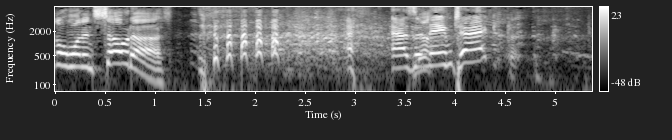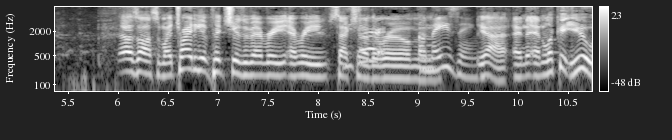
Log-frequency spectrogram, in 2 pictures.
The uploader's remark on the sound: Recorded live at the Acme Comedy Club in Minneapolis, Minnesota on March 31st, 2012.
